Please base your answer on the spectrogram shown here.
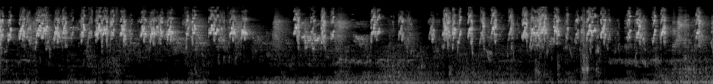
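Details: Forpus parrotlets chirping in dense, high tweeting bursts, with a brief lull near the middle before the busy chatter resumes.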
